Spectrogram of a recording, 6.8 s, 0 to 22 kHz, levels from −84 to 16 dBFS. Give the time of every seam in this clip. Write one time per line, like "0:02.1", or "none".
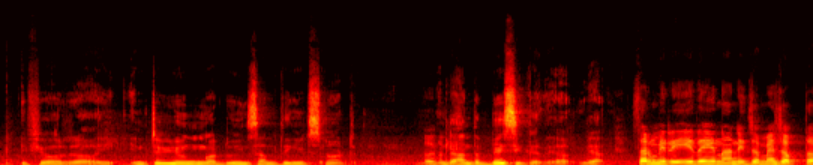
0:05.0

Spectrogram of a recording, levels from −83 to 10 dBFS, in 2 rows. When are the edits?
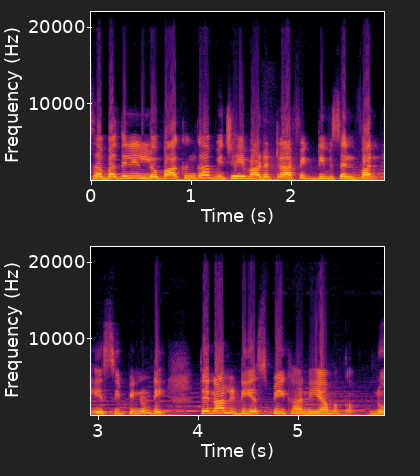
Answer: none

